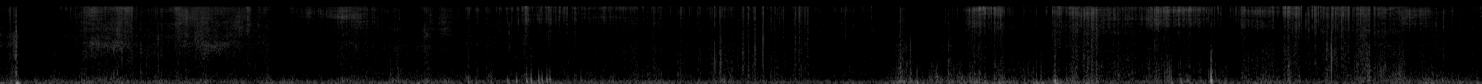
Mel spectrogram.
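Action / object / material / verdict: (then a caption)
scrape / tulle net fabric / nylon mesh / none. A hand with long red-painted nails pinches and scratches the mesh of thin white sheer tulle net fabric lying flat on a surface with a fingernail. Quiet, continuous raspy scratching and crinkly rustling fills the high range, with a few sharper clicks around the middle and later. A steady low rumble sits underneath throughout.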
